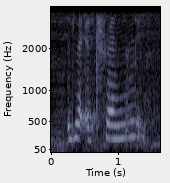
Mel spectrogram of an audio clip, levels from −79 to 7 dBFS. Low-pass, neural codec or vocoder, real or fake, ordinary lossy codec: 3.6 kHz; codec, 16 kHz, 2 kbps, FunCodec, trained on Chinese and English, 25 frames a second; fake; none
